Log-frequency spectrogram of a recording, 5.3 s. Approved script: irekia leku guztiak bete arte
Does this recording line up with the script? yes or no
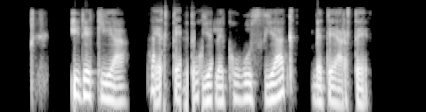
no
